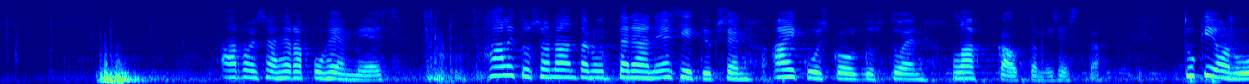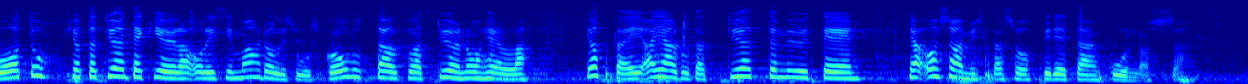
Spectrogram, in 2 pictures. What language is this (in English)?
Finnish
